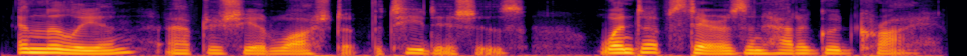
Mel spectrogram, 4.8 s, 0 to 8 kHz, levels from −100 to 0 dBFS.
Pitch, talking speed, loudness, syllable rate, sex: 170 Hz, 210 wpm, -21 LUFS, 5.2 syllables/s, female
